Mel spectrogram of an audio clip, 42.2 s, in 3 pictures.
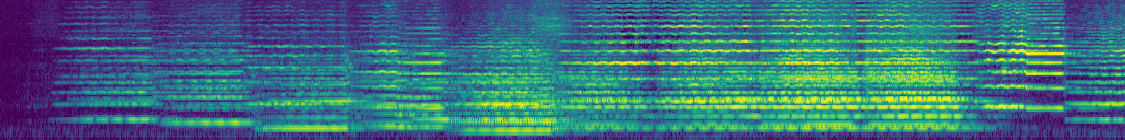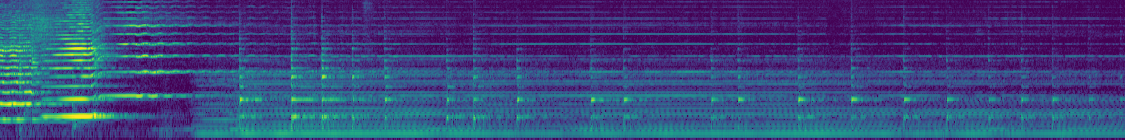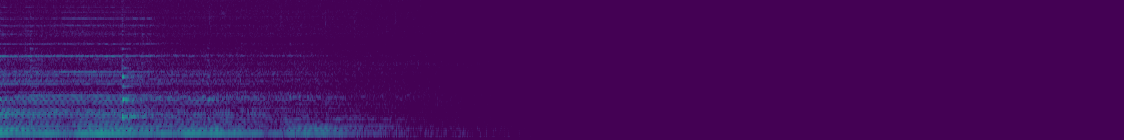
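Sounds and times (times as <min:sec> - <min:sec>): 
string trio playing: 0:00.7 - 0:32.8.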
